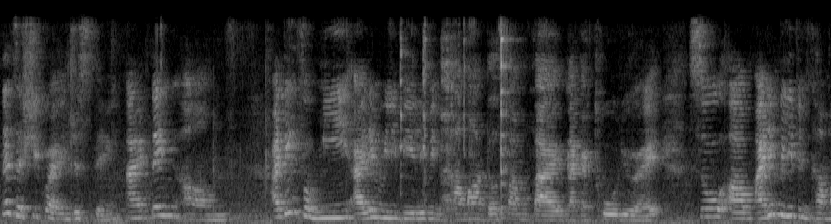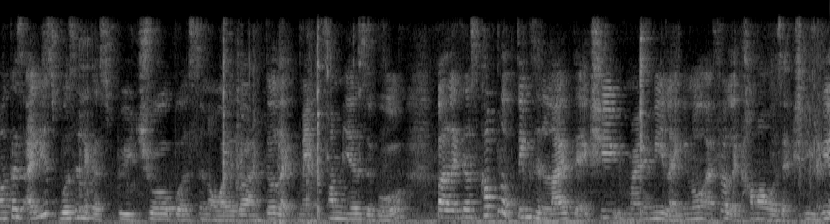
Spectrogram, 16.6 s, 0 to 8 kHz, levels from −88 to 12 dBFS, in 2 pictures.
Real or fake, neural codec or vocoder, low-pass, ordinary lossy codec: real; none; 7.2 kHz; none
